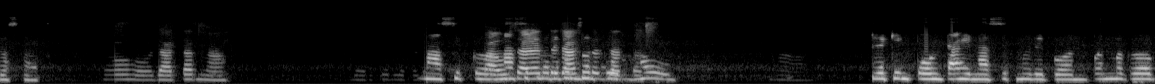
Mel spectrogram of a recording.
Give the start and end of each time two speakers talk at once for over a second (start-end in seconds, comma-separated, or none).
4.2-6.5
